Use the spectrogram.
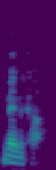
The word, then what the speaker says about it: Mincov: Mincov. Mincov.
